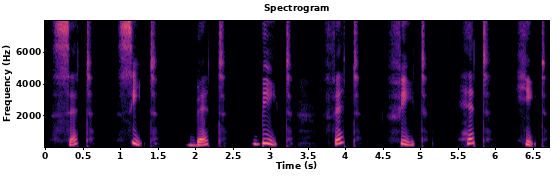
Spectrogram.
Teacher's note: The short I is quick and relaxed. The long e is tense and extended.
